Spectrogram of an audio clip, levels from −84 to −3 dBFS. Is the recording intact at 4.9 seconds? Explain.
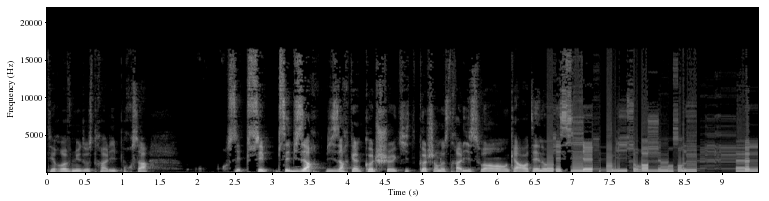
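Yes, the audio is intact at 4.9 seconds, with the speech running through that moment without any break, dropout or other technical fault.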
